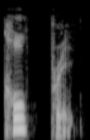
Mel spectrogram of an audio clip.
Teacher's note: you're making the uh K with the back of your tongue at the same time you're making the L in the front so hold your tongue in the K POS the L position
